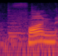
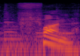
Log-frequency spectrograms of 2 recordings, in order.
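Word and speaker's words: von: I'm Kurt eot Kurt fun eot in German v n is pronounced fun and I'm fun the zither is indigenous to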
